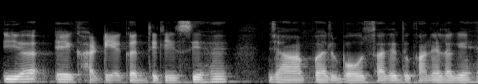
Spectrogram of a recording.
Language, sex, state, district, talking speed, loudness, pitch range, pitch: Hindi, male, Jharkhand, Ranchi, 165 wpm, -15 LUFS, 100-120 Hz, 105 Hz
